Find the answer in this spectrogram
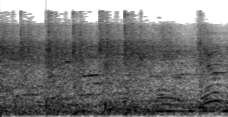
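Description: Irregular taps and thuds of boxing gloves and feet on the ring canvas during sparring, several in quick succession.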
